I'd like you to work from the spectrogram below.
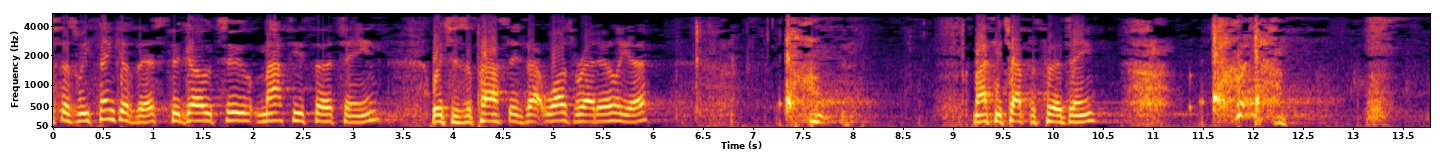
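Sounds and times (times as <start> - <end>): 
speech: 0.1 - 6.0, 7.3 - 7.9, 9.2 - 11.2, 11.8 - 12.5
person clearing throat: 7.2 - 8.3, 11.1 - 12.9
person coughing: 7.2 - 8.3, 11.0 - 12.8.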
